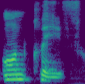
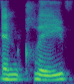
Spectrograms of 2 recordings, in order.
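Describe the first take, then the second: First: The word is said with a French pronunciation. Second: The word is said with an English pronunciation. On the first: The speaker calls it right. "it has to be enclave, all right, like French" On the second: The speaker calls it wrong. "not enclave"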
